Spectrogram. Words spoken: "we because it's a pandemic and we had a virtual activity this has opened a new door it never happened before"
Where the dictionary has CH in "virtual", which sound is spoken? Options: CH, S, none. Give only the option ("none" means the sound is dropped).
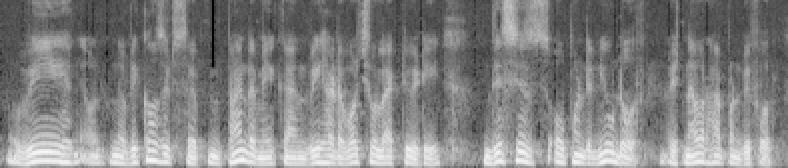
CH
